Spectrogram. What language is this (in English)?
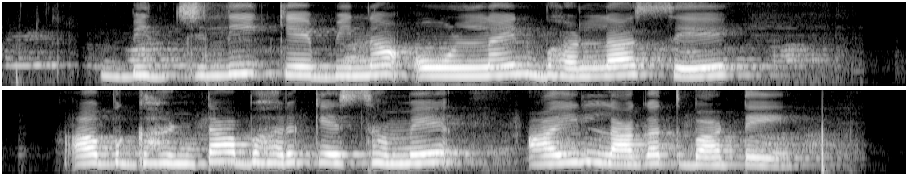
Bhojpuri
